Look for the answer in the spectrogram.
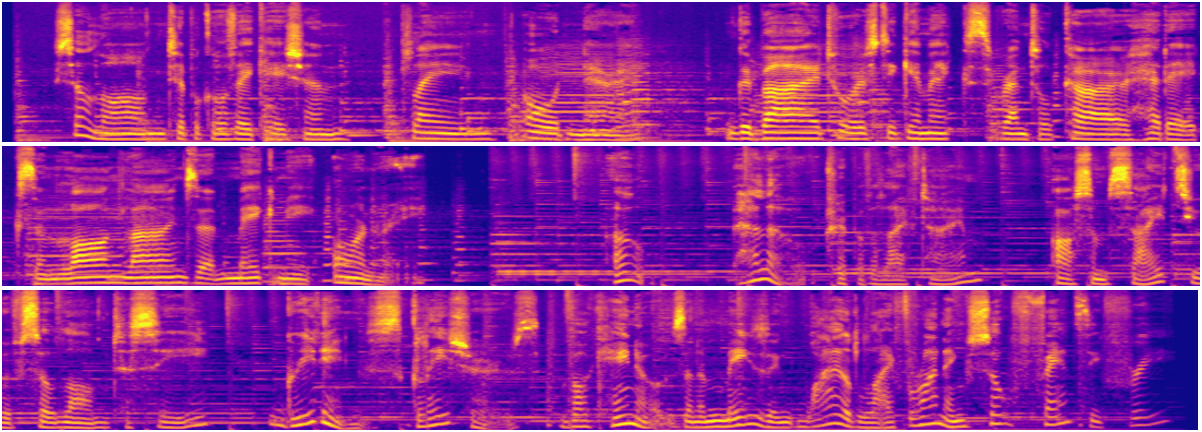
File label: smooth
